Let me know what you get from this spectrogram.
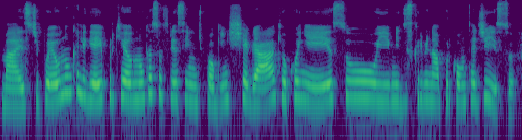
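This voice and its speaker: A woman's voice: high voice, a little fast, fairly bright tone. A young woman talking casually in an interview, chatty and full of fillers. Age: young adult.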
